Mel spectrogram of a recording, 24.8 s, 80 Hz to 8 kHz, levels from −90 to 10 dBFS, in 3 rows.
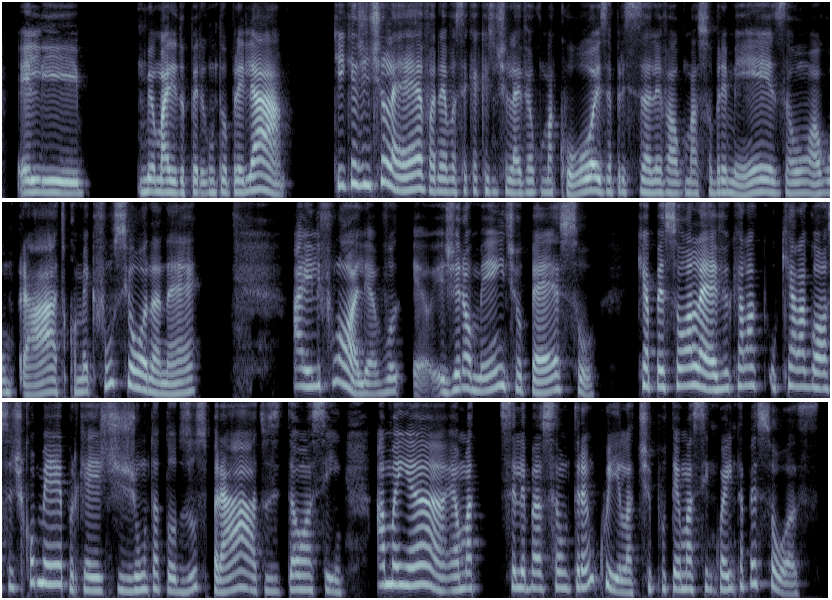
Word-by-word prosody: ele 170 -3 +2 0.5
meu 180 0 0
marido 170 -1 +4
perguntou 170 0 -4
pra 175 +1 0
ele: 190 +4 +2
"Ah, 215 0 +8 0.5
que 270 -1 -1
que 300 - -2
a - - +5
gente 275 +2 +2
leva, 210 -5 +4
né? 185 -1 +1
Você 180 +1 -6
quer 190 0 -9
que 190 - -9
a - - -5
gente 175 +1 -8
leve 165 0 -1
alguma 170 0 -5
coisa? 180 +4 +1
Precisa 175 -1 -4
levar 165 0 -2
alguma 160 0 -5
sobremesa 165 +1 -3
ou 160 0 -4
algum 165 +4 -5
prato? 165 +3 +2
Como 180 0 -6
é 185 - -3
que - - -12
funciona?", 260 - +1
né. 160 +5 -2 1.0
Aí, 260 -1 +1
ele 260 +2 -1
falou: 315 +3 -4
Olha, 150 0 +2
vo 185 +3 -6
eu - - -9
e 180 - -4
geralmente 220 +5 0
eu 205 - -2
peço 200 +3 -1 0.4
que 275 - -1
a 255 - +4
pessoa 255 +1 +3
leve 225 -5 +7
o 235 - -4
que 250 - -10
ela 275 +1 0
g 270 - -21
o 240 - -10
que 240 - -7
ela 255 -1 +3
gosta 230 -1 -1
de 240 - -6
comer 305 -3 +1
porque 210 -3 -7
aí 195 -1 +1
a - - +2
gente 200 +1 -6
junta 205 +3 -2
todos 185 -4 -5
os 235 +2 -6
pratos. 195 +1 +1
Então, 210 +4 -3
assim 205 -4 -5 0.3
amanhã, 280 -5 +4
é 200 - -2
uma 230 +1 -1 0.2
celebração 235 -1 -2
tranquila. 245 - -1
Tipo, 220 +6 -9
tem 225 0 -2
umas 220 -1 -1
50 220 +1 -4
pessoas. 245 - -5
200 Hz, 185 wpm, -22 LUFS, 170-240 Hz, 1.0 s, Ah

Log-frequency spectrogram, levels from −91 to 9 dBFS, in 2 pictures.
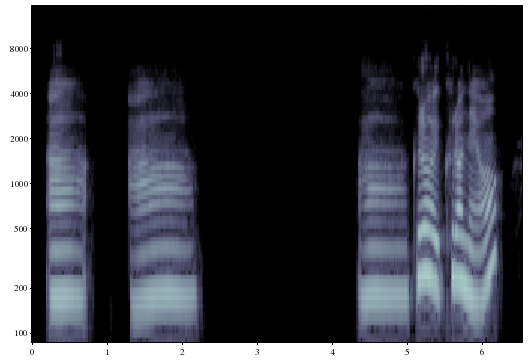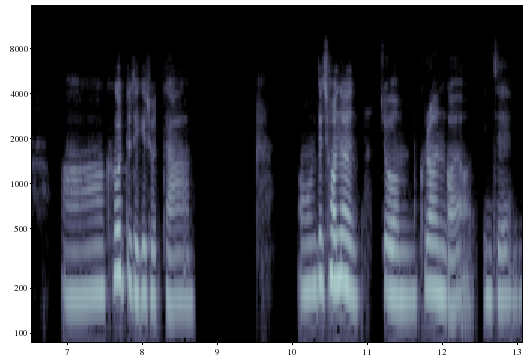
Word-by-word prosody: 아. 180 0 0 0.6
아. 180 +2 -3 2.1
아, 185 0 -4
그러 235 -3 +5
그러네요. 225 - +3 0.7
아, 180 +1 -5
그것도 240 -3 +2
되게 190 -1 +1
좋다. 170 -2 -6 1.4
어 195 -3 -5
근데 205 +2 0
저는 220 -4 +5 0.3
좀 175 -3 -1
그런 195 -2 0
거요. 165 +1 -6
인제 180 0 -7
185 Hz, 135 characters per minute, -27 LUFS, 180-200 Hz, 2.1 s, 그러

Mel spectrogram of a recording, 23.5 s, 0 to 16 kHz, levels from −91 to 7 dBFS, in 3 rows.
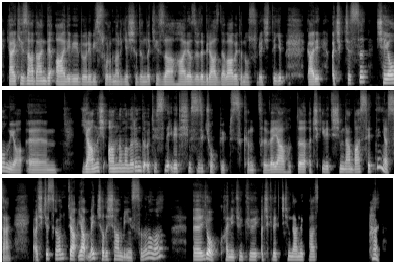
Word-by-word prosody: yani 120 0 +7
keza 130 -1 +2
ben 125 0 +2
de 130 - +2
ailevi 115 0 +3
böyle 110 0 0
bir 115 - -4
sorunları 110 +1 -4
yaşadığımda 110 0 -4
keza 110 -1 -1
hâlihazırda 110 0 +1
biraz 110 -3 +1
devam 115 +2 +4
eden 110 -2 -3
o 100 - -6
süreçteyim. 125 +6 -5 0.5
Yani 110 +2 +4 0.2
açıkçası 210 +7 -1 0.2
şey 170 -1 +5
olmuyor, 135 -12 +3
emm, 105 -1 -3 0.5
yanlış 130 +6 +4
anlamaların 145 +5 +1
da - - +2
ötesinde 150 +6 -2
iletişimsizlik 145 0 -3
çok 130 - -7
büyük 105 -1 -11
bir - - -13
sıkıntı 100 +1 -6
veyahut 115 0 +1
da 120 -1 +4
açık - - -5
iletişimden 125 -1 -2
bahsettin 130 - -1
ya - - +1
sen, - - -2 0.4
açıkçası 185 0 -1
ben 175 - +2
onu 185 +1 -2
ta - - +6
yapmaya 165 +5 +4
çalışan 150 -2 -1
bir 125 - -4
insanım 140 - -5
ama, 215 +8 -2 0.6
eee, 145 - +5
yok 145 +2 +5
hani 125 -2 -1
çünkü 135 -1 -4
açık 135 - -6
iletişimden 135 0 -1
de - - +2
kast 130 0 -3 1.0
Hah. - - -3
125 Hz, 140 wpm, -24 LUFS, 110-145 Hz, 1.0 s, yani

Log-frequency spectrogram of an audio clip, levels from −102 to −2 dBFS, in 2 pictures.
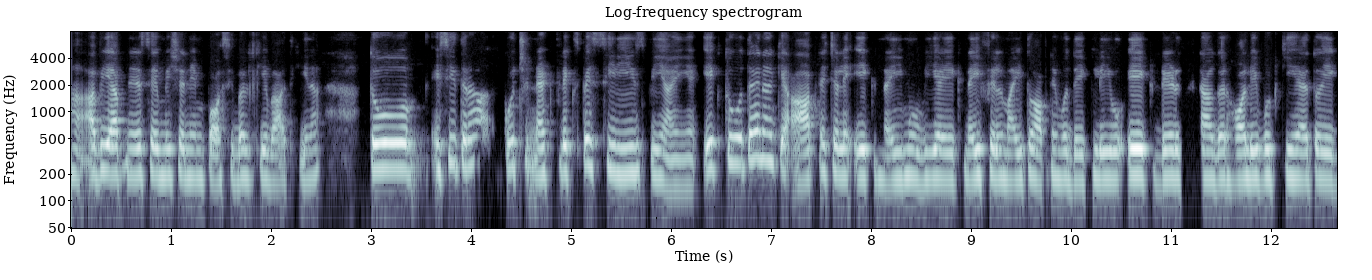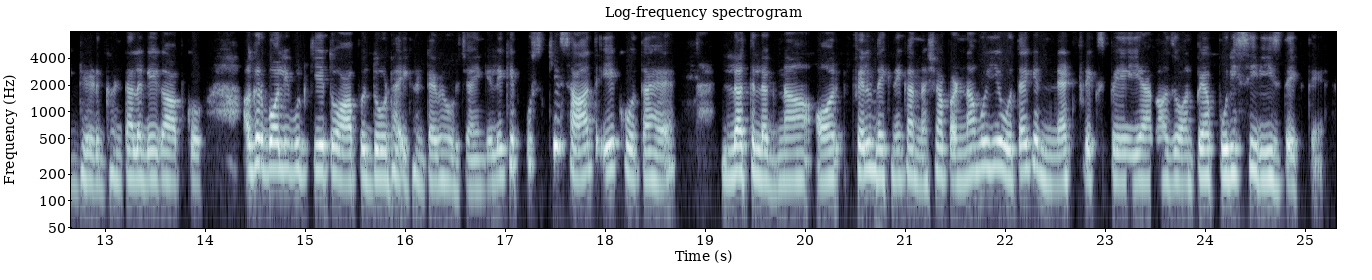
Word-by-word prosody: हाँ। 195 +1 -2
अभी 215 +1 +2
आपने 200 -1 +2
जैसे 195 +1 0
मिशन 190 0 -3
इम्पॉसिबल 180 0 -3
की 185 - -2
बात 165 - -5
की - - -9
ना 185 +2 -10 0.5
तो 445 - +7 0.6
इसी 220 +5 -3
तरह 240 +2 0 0.3
कुछ 230 0 -3
नेटफ्लिक्स 200 +2 -3
पे 245 - +5
सीरीज़ 210 -3 -2
भी 190 - -2
आई 145 -2 -6
हैं। 150 - -9
एक 230 - +3
तो 265 - -1
होता 260 +2 +3
है 300 - +5
ना 290 -1 0
कि - - +1
आपने 175 +4 0
चले 195 -2 -1 0.2
एक 185 - 0
नई 165 +2 -4
मूवी 180 -1 -3
या 180 - +2
एक 170 - -6
नई 175 +2 +1
फ़िल्म 180 -3 -1
आई 170 0 -3
तो 195 - 0
आपने 175 +2 -3
वो 180 0 -3
देख 165 -1 -5
ली 180 -1 0
हो 180 0 -1
1 190 0 +10
डेढ़ 180 +1 +1
घंटा 180 0 -5
अगर 175 0 -1
हॉलीवुड 185 +2 +1
की 185 -1 -1
है 175 -1 -1
तो - - +1
1 170 -3 -4
डेढ़ 170 -3 -3
घंटा 180 +2 -6
लगेगा 175 0 0
आपको। 475 - -3 0.4
अगर 250 +3 +7
बॉलीवुड 225 -2 +2
की 215 - -3
है 215 - +9
तो - - +3
आप 170 +3 -1
2 185 -1 +2
ढाई 190 0 -2
घंटे 165 -3 -3
में 165 - -4
उठ 160 -4 -6
जाएँगे 145 +1 -6
लेकिन 190 +8 -1
उसके 420 - +1
साथ 415 +2 +1
एक 440 +3 +3
होता 180 -1 0
है, 175 +5 -2 0.5
लत 205 +3 +4
लगना 170 -3 0 0.2
और 175 +2 +1
फ़िल्म 215 +2 +3
देखने 185 -1 -2
का 195 - -1
नशा 195 +5 -3
पड़ना, 190 0 -1
वो 220 +3 +1
ये 235 +1 +2
होता 205 -2 +4
है 220 - +2
कि 240 +1 +3
नेटफ्लिक्स 170 -1 -4
पे 170 -1 -1
या 170 0 0
अमेज़न 170 -1 -3
पे 190 - +4
आप 185 0 0
पूरी 190 +1 +5
सीरीज़ 185 -5 -1
देखते 455 - -3
हैं, - - -16
185 Hz, 230 wpm, -21 LUFS, 175-205 Hz, 0.6 s, 1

